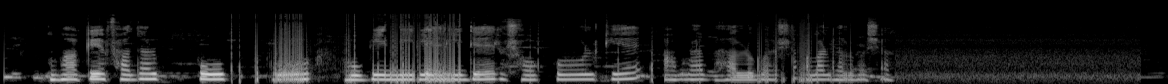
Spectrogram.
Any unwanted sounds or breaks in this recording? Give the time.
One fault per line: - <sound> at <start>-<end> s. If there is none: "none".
none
